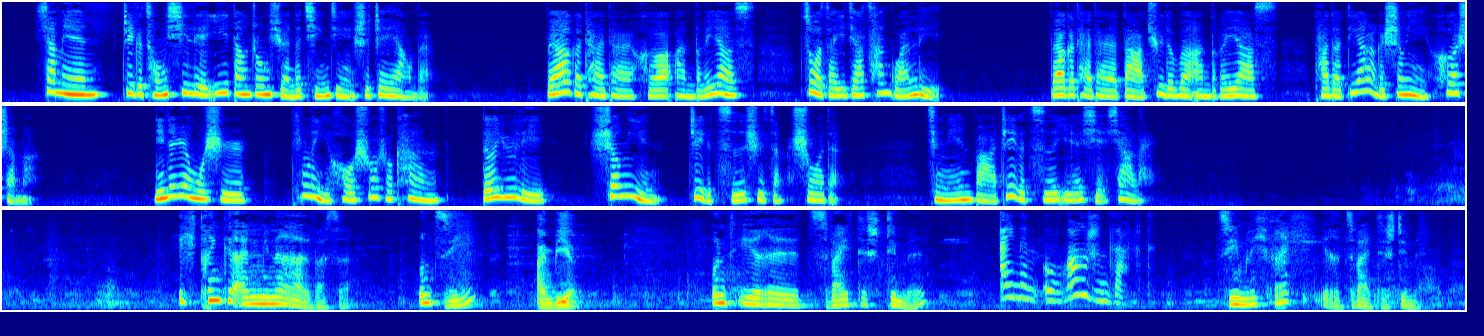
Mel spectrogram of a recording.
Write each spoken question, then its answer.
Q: 您的任务是听了以后说说看德语里声音这个词是怎么说的。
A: 找的第四个词是德语中声音这个词,它是 Stimme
